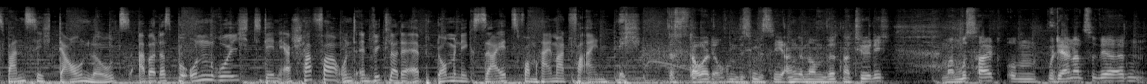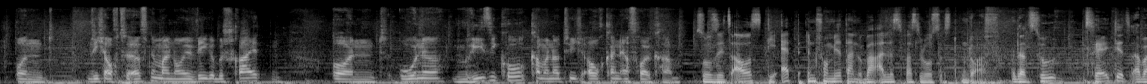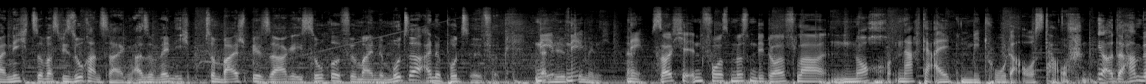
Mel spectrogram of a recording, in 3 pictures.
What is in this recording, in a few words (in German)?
mitschnitt radio; berg am morgen dorfapp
